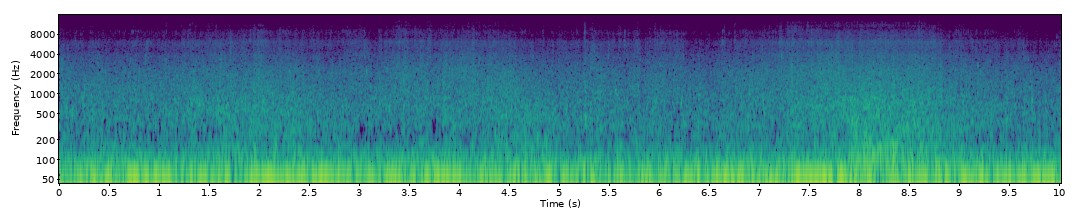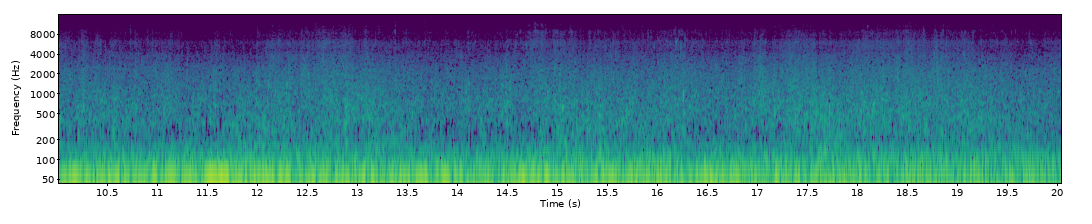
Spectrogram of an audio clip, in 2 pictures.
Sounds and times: waves 0:00.0 - 0:20.0

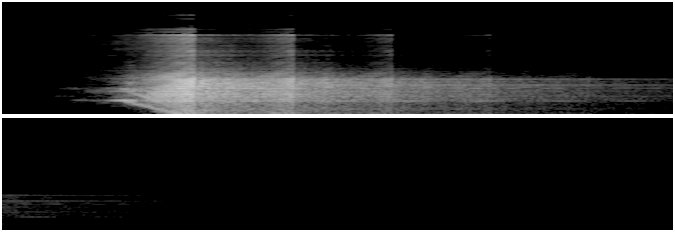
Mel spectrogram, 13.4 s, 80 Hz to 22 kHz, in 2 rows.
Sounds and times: Rise effect 0:00.8 - 0:05.8

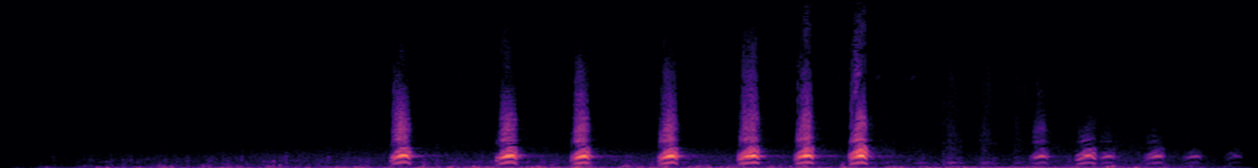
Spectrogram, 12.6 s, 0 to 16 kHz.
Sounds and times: Common Raven 0:03.9 - 0:04.2
Common Raven 0:05.0 - 0:12.5

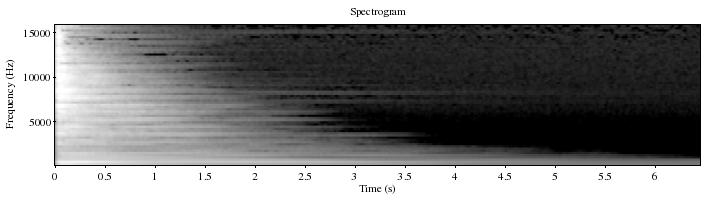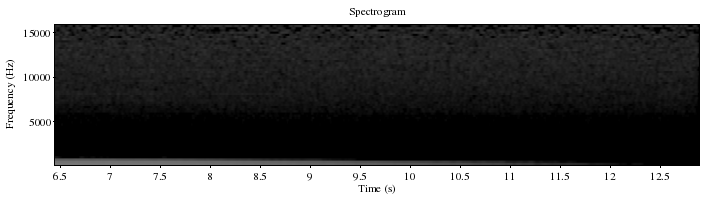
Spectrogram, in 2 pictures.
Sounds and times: Harpsichord 0:00.0 - 0:03.2

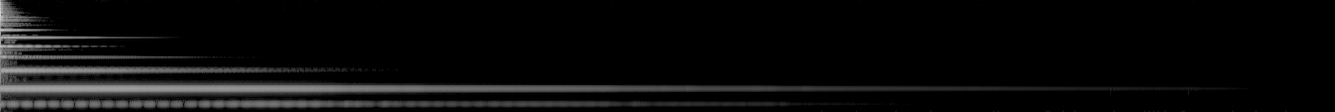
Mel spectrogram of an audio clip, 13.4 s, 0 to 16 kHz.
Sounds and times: Tibetan bowl left hit 0:00.0 - 0:01.3

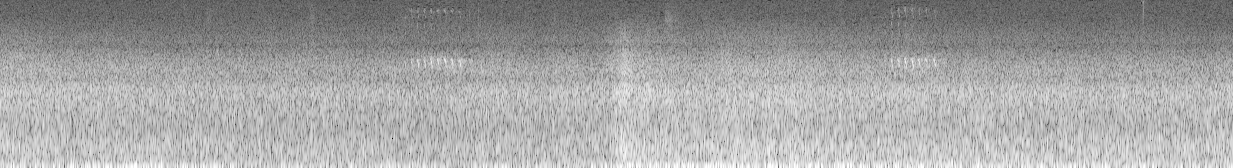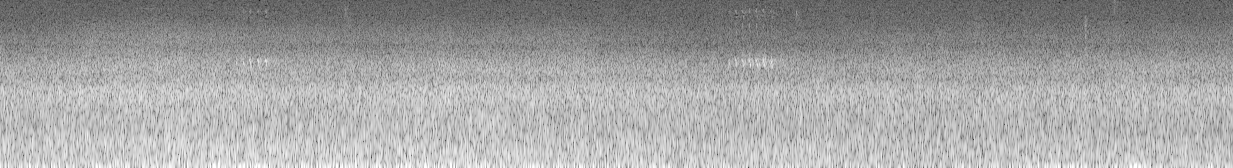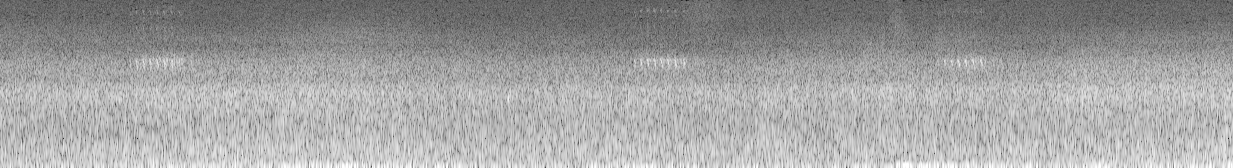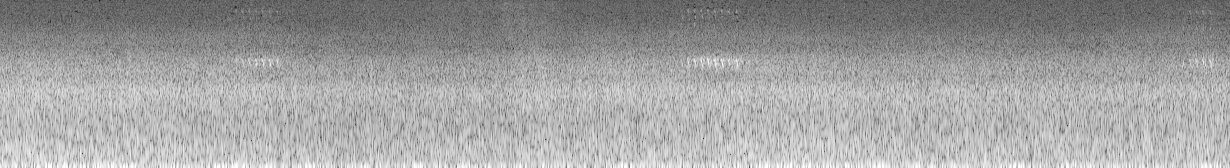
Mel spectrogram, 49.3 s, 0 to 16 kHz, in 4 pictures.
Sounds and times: wind 0:00.0 - 0:49.2

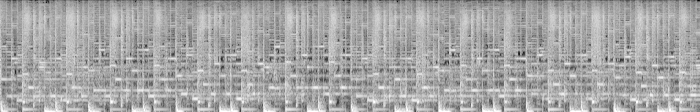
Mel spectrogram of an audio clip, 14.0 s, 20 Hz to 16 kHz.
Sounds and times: drum track 0:00.0 - 0:14.0

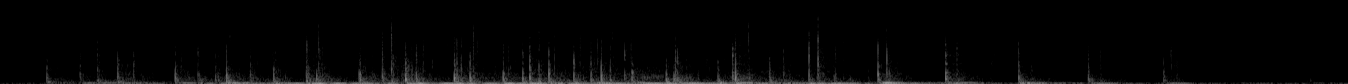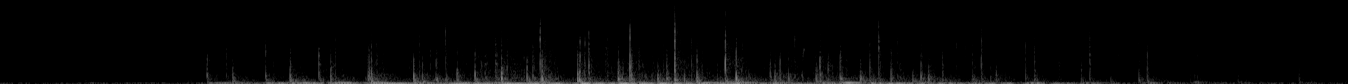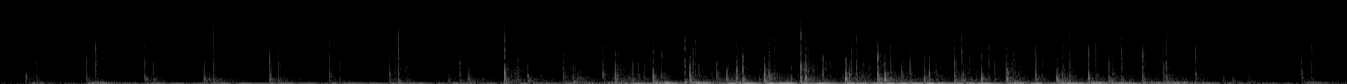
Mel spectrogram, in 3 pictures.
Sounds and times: walking on wooden stage 0:00.4 - 0:12.0
walking on wooden stage 0:14.3 - 0:40.4

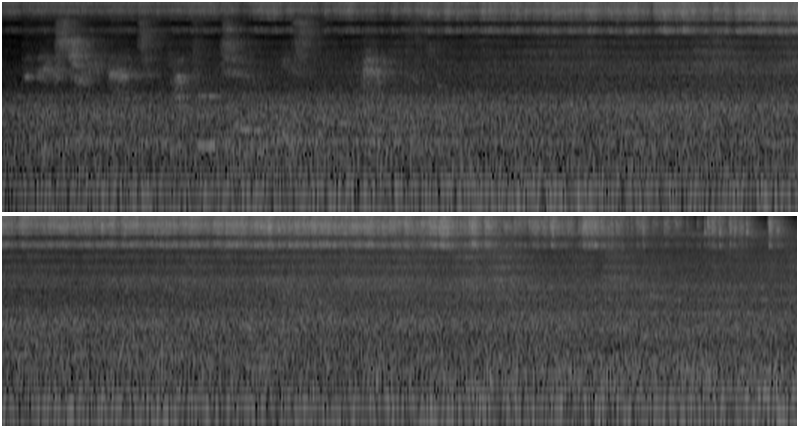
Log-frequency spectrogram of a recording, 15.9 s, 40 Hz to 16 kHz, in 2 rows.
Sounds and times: train metro subway arrives at station 0:00.0 - 0:15.9

